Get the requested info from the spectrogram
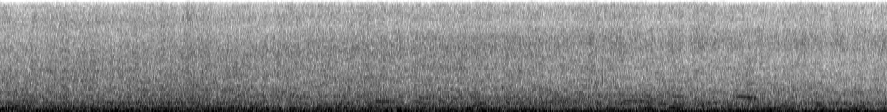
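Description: Boat engines running with a steady low hum under an even hiss. A higher steady tone in the hum drops out about halfway through.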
